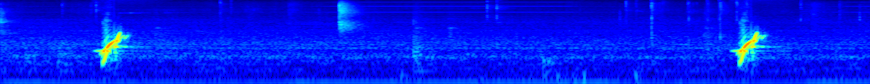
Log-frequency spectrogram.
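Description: A short rising chime sounds for an incoming message.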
